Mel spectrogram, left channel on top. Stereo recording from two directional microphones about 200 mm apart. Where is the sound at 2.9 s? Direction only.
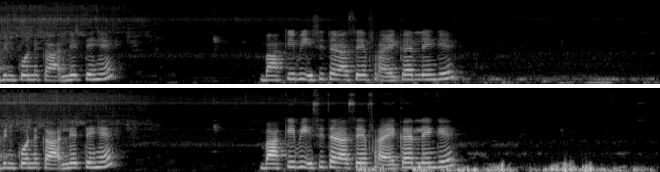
15° right (ahead or behind).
